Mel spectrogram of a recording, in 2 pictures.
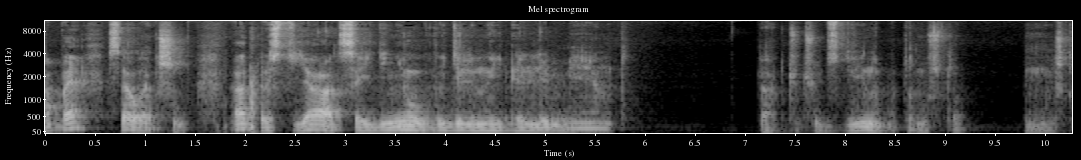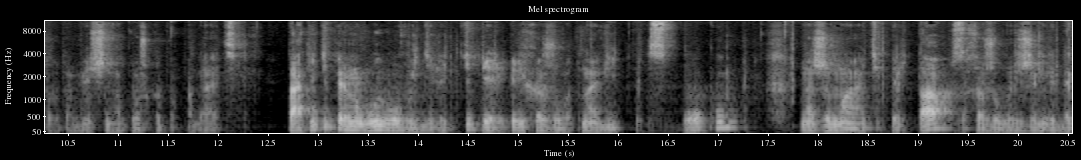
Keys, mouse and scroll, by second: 5.0-6.8 drag, 8.8-11.5 drag, 12.0 Tab, 12.7 click, 13.9 KP_1, 14.4 KP_3, 15.8-16.1 shift+middle drag, 17.4 shift+middle drag, 18.6 Tab, 20.2 a.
